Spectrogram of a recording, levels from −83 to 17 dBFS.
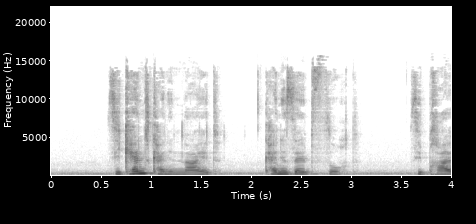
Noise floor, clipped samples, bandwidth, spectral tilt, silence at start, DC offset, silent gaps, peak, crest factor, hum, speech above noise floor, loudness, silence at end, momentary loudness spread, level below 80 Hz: -49 dBFS; under 0.1%; 16 kHz; -4.5 dB/octave; 0.45 s; under 0.1%; none; -8 dBFS; 18 dB; none; 25 dB; -25 LUFS; 0 s; 17 LU; -60 dBFS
